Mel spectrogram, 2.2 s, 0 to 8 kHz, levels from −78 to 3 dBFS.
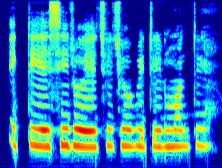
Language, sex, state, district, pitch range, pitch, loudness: Bengali, female, West Bengal, Alipurduar, 270-285 Hz, 275 Hz, -14 LUFS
